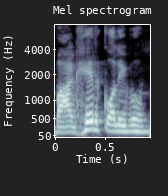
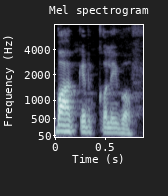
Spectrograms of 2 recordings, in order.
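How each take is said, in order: First: The first name has a breathy 'gh' sound. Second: The first name has a plain 'k' sound. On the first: This is how many people say it. "এই উচ্চারণটা অনেকে বাঘের Qalibaf বলে" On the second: This is the Bangladeshi pronunciation. "আসলে বাংলাদেশের উচ্চারণ হয় বাকের Qalibaf"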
